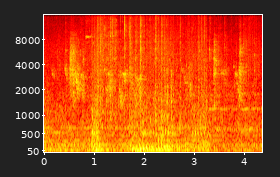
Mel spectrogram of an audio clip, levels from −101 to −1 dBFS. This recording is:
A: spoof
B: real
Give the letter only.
A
